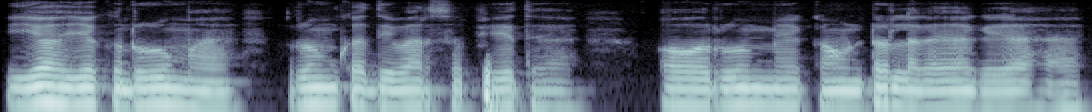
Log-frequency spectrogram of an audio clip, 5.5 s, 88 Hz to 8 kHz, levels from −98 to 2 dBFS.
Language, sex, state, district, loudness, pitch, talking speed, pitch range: Hindi, male, Jharkhand, Palamu, -19 LUFS, 110 Hz, 175 wpm, 105-115 Hz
